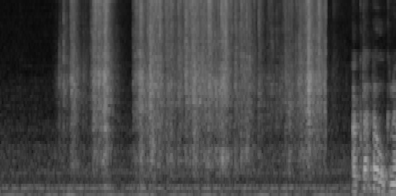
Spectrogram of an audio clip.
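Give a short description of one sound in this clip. A plastic instant noodle packet crinkles and tears open.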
